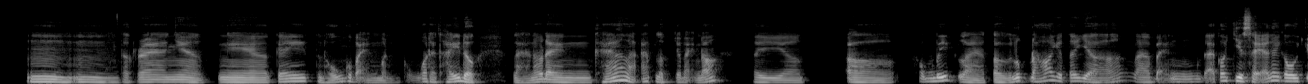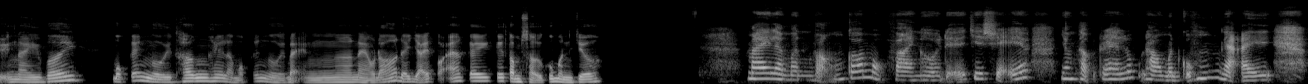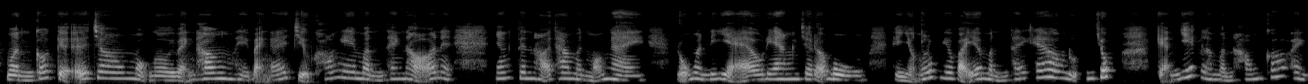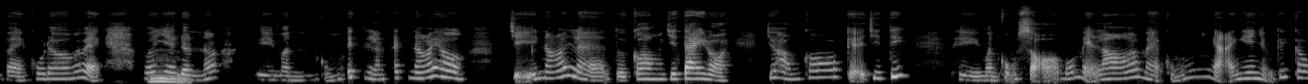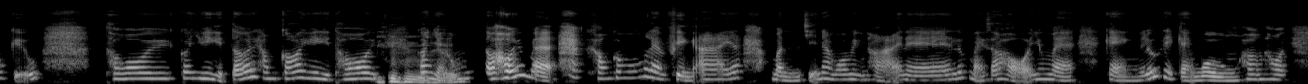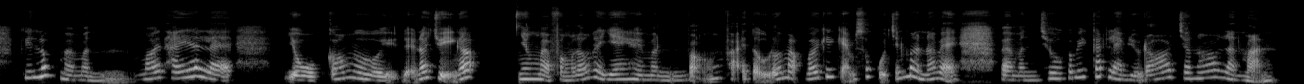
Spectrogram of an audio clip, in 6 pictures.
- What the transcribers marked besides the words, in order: tapping; laughing while speaking: "cũng"; "một" said as "ừn"; laugh; laughing while speaking: "tối mà"
- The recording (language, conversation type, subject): Vietnamese, advice, Làm sao để mình vượt qua cú chia tay đột ngột và xử lý cảm xúc của mình?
